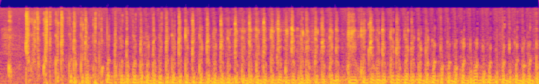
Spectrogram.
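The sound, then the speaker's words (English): A helicopter's rotor thumps in a fast, steady chop over a droning engine, loud and continuous for several seconds with no voices. “Great leaders then come with a helicopter.”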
